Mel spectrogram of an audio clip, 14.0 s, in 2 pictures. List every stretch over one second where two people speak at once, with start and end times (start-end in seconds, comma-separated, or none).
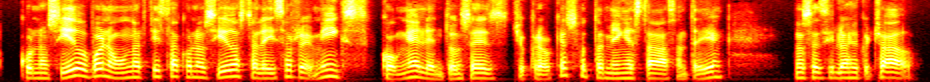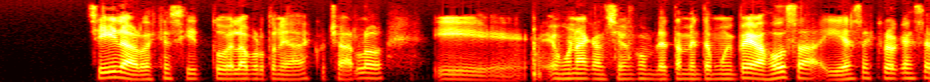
none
